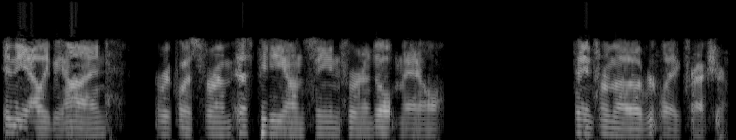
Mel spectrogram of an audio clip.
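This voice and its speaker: Low, monotone male dispatcher on radio. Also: normal speed, clean tone, no room sound. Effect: two-way radio. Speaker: emergency dispatcher. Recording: narrowband scanner radio.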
